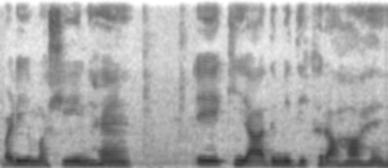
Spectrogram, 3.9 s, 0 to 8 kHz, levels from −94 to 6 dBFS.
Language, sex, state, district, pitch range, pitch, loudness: Hindi, female, Haryana, Jhajjar, 165-180 Hz, 175 Hz, -15 LUFS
